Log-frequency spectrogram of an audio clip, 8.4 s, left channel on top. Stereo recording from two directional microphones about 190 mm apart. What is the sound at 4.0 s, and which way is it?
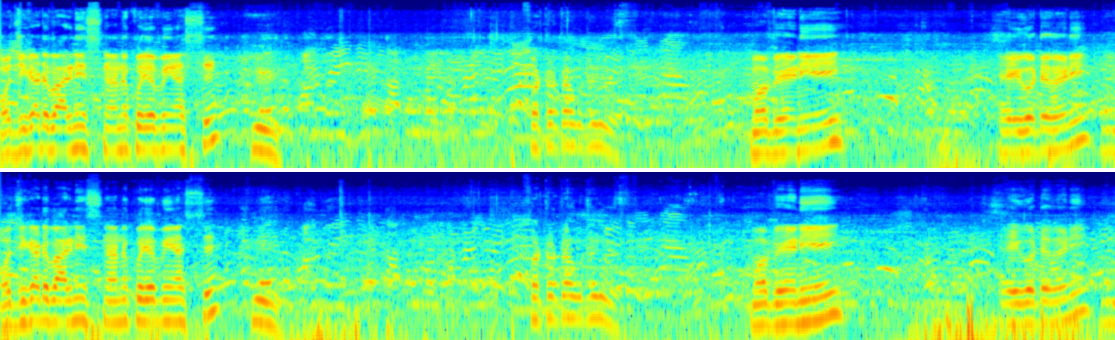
Speech, 35° right (ahead or behind).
